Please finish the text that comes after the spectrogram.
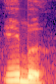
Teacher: یہاں پہ ہم قلقلہ کریں گے، با ساکن ہے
